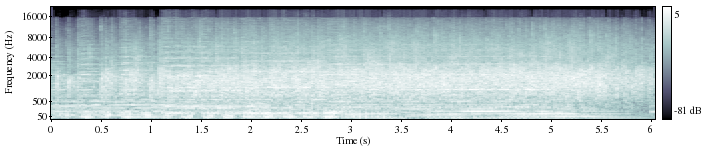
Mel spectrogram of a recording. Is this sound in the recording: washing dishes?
no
